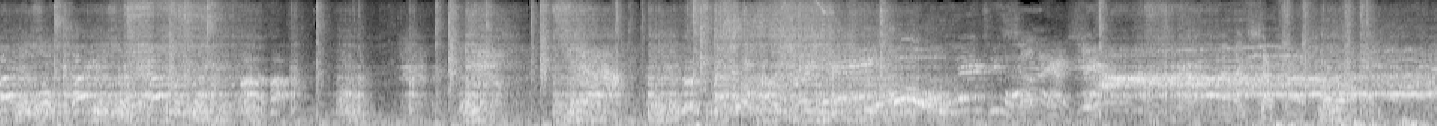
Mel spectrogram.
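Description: Punches and hits from a fighting video game land through a television speaker.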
